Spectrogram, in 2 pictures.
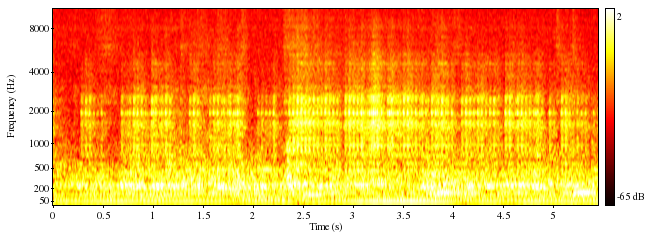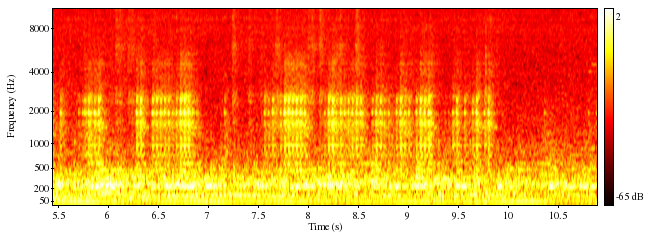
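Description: KONE high-rise traction elevator car descending at speed, heard from inside the car: steady ride noise, a low rumble with thin high tones running over it.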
